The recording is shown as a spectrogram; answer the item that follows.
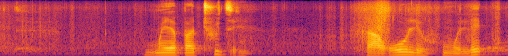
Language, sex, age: Northern Sotho, male, 19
